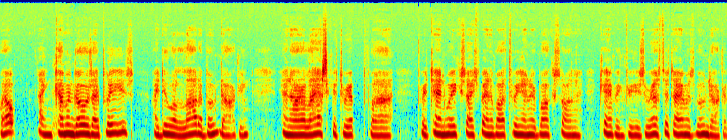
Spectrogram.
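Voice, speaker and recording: Heard in a dry, close sound with no echo, a man talks at a moderate pace, his high pitch carrying fairly even intonation. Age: 80s+. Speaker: retired solo RV traveler. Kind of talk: interview. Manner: halting, many fillers.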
